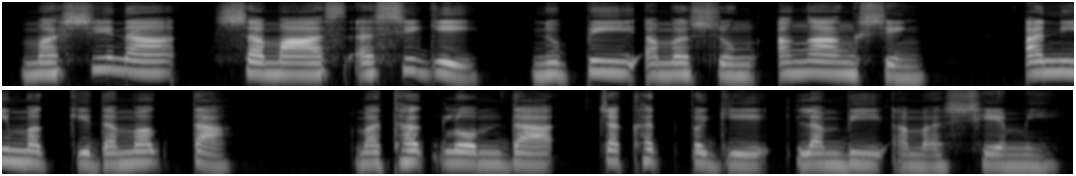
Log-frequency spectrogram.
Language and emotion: Manipuri, neutral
